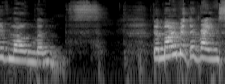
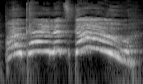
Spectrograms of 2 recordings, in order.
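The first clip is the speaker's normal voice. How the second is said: higher, louder, slow eager call; excited announcement; 9 semitones higher, 6 dB louder, slower than usual. A narrator's reading. Sheila announces the launch, higher and louder. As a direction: announce it like setting off on an adventure. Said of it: "Sheila announced".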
